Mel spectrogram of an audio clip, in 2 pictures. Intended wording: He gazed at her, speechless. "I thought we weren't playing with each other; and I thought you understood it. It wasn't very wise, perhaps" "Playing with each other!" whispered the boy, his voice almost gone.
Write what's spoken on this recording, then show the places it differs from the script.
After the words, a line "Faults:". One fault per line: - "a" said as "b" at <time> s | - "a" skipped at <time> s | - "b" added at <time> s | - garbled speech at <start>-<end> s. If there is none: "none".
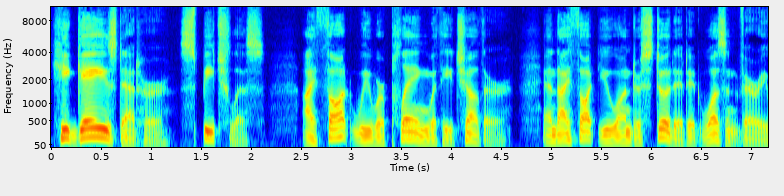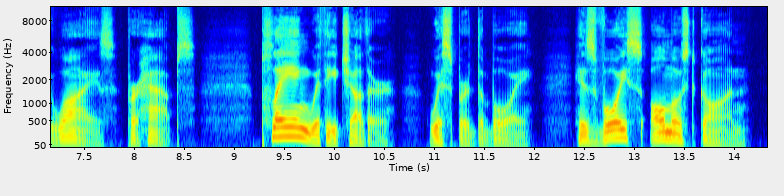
He gazed at her, speechless. "I thought we were playing with each other; and I thought you understood it. It wasn't very wise, perhaps" "Playing with each other!" whispered the boy, his voice almost gone.
Faults:
- "weren't" said as "were" at 3.2 s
